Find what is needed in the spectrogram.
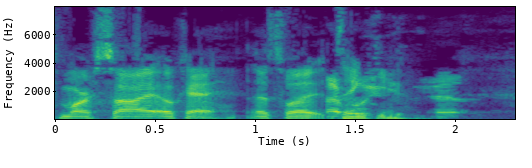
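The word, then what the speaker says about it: Marseille: for I don't know how to say it pronounce the name I guess it's a French or side it's marsai okay that's why thank you so five fingers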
